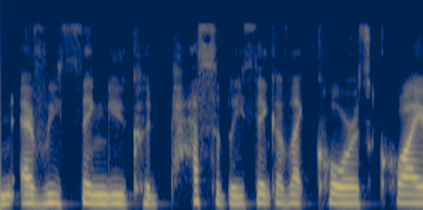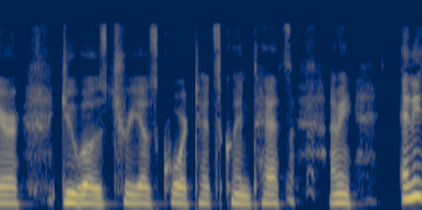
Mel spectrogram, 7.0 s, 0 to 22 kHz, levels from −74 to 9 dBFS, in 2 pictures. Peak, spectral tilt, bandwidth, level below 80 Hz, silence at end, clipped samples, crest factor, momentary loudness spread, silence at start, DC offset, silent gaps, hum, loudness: -2 dBFS; -6.5 dB/octave; 13.5 kHz; -64 dBFS; 0 s; under 0.1%; 16 dB; 10 LU; 0 s; under 0.1%; none; none; -20 LUFS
